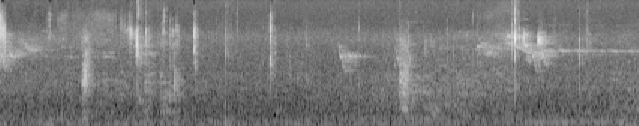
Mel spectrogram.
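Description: Birds chirping: several short, high-pitched chirps spread through, with a falling call about four seconds in and a thin held whistle just after five seconds.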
